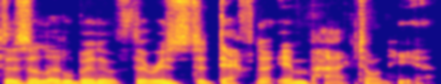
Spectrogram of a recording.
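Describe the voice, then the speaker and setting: A man's voice: mid-range voice, lively intonation, a little fast, a little mellow, no echo, clean studio sound. A man co-hosting a motoring news podcast, moving between read-out items and conversational, wry asides. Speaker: podcast co-host. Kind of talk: conversational car news discussion, partly read out.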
